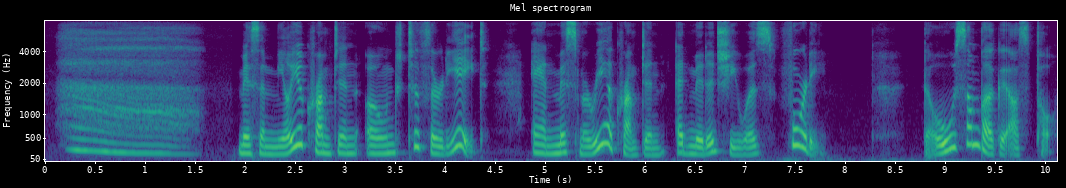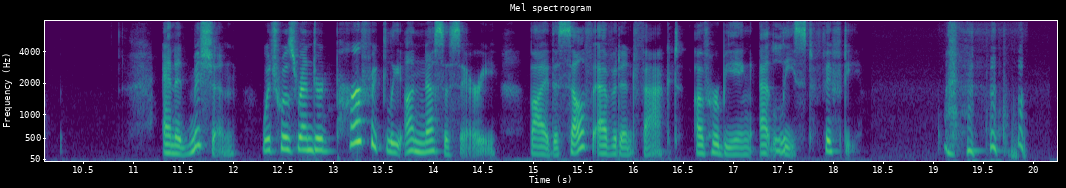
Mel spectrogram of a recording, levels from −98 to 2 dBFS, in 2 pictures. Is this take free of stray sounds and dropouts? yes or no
no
